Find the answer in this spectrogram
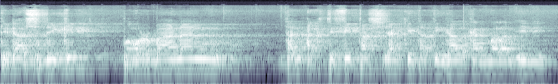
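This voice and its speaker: The voice holds a very even loudness. Audible room echo and noticeable background noise are present. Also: man, moderate pace. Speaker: Islamic preacher. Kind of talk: sermon.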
